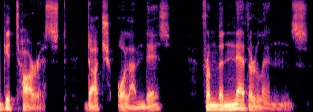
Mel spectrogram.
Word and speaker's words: Netherlands: a Dutch American guitarist Dutch hollandes from the Netherlands it's another way of saying Los paises the Netherlands we don't say lands and it's lens the Netherlands and where would you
